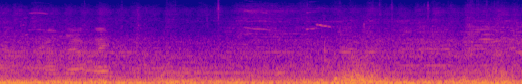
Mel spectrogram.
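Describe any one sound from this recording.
A fishing reel clicks and whirs as it is wound.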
